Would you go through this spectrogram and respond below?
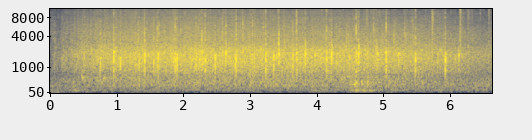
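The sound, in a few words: graduation ceremony audience applause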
